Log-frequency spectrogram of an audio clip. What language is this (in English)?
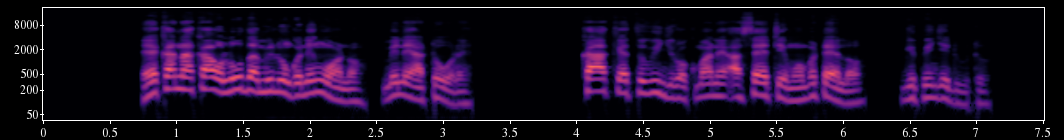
Luo (Kenya and Tanzania)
